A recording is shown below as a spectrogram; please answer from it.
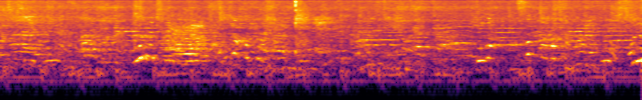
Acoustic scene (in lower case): crowded indoor space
